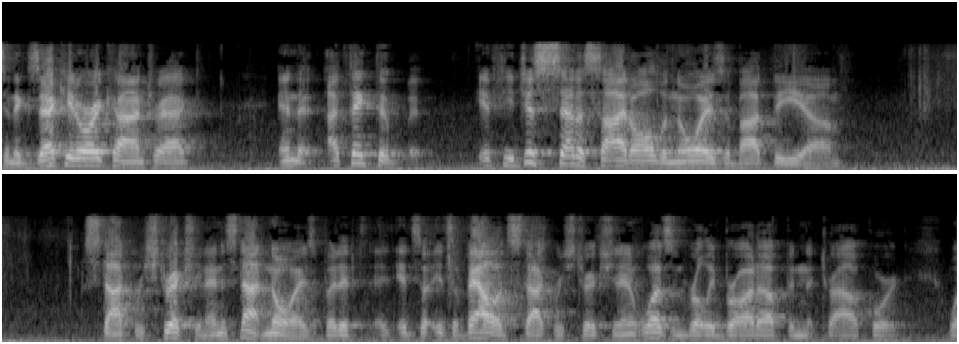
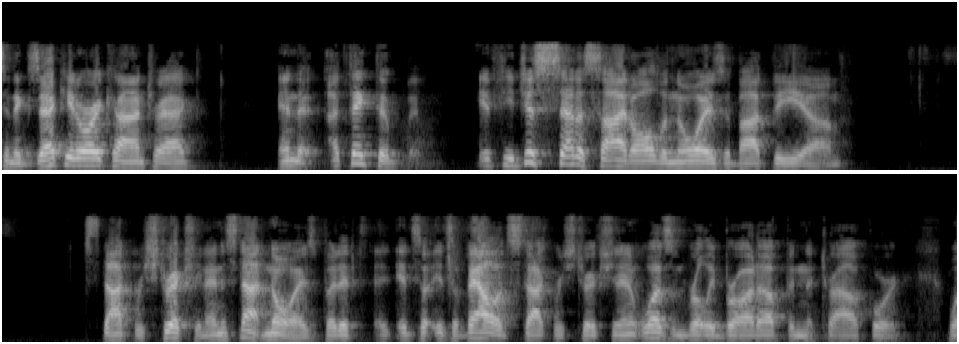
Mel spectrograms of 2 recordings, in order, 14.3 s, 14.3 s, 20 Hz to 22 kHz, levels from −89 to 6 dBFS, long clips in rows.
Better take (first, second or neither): first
